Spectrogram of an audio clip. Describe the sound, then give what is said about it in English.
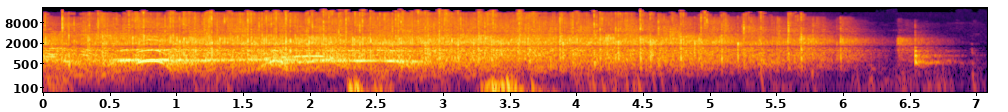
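A church audience bursts into sustained applause and cheering, celebrating news that two women were healed of autoimmune diseases. A dense wash of clapping and raised voices holds steady for several seconds before tapering off, with a few scattered claps at the end. “Listen, and one of them, one of them is, yeah, you can celebrate. I'm sorry. Give God praise for that.”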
